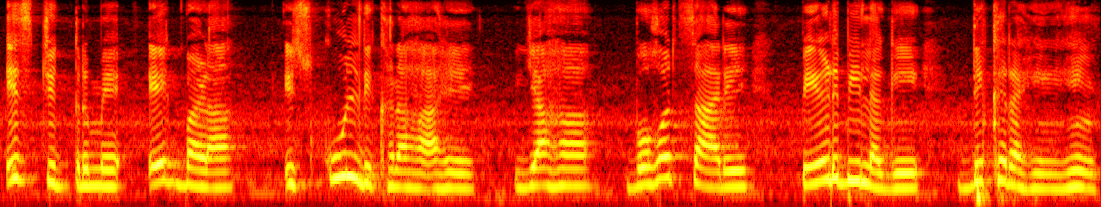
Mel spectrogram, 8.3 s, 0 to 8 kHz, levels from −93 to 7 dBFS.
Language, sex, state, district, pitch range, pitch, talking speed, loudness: Hindi, female, Madhya Pradesh, Bhopal, 185-245 Hz, 205 Hz, 130 wpm, -15 LUFS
